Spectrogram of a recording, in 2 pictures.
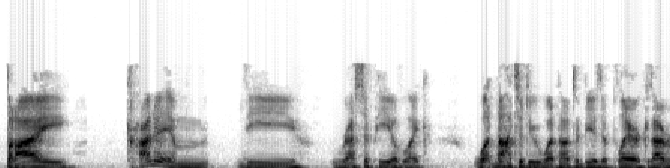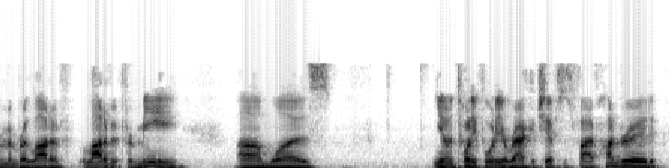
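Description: A man's voice: fairly low pitch, fairly even intonation, moderate pace, muffled recording. A man co-hosting a poker podcast in casual chat, rambling with lots of restarts and fillers. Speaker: podcast co-host.

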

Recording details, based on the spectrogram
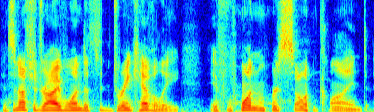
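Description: A man with a slightly high voice narrates a comedy script. He reads the stage directions with wry, mock-formal phrasing, like a narrator at a table read. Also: moderate pace.

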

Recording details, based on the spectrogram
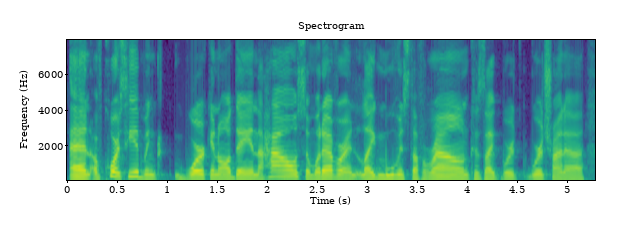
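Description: A woman with a New York accent and a deep voice talks quickly in a casual chat. Her tone is smooth and clear, and she jumps into voices as she tells stories. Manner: animated storyteller acting out voices. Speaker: comedian, podcast host.

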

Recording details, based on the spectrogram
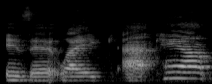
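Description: A woman's voice: on the low side, slow pace, gravelly, a bit bright, roomy sound. A woman co-hosting a podcast, chatting casually and asking lots of questions. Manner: inquisitive, asks many questions. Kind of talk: casual chat.

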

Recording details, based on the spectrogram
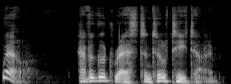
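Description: A man voicing a sharp, brisk middle-aged landlady who speaks crisply and pointedly. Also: mid-range voice, big pitch swings, dry recording, studio quality, voice pushed up, heavily acted.

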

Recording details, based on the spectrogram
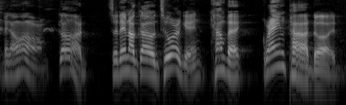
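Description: A man's voice: high-pitched, sing-song, normal speed, fairly bright tone, dry recording, studio quality. A young adult man with an Australian accent, being interviewed, talking casually and joking, drifting onto tangents. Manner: rambling, joking, self-deprecating, goes off on tangents.

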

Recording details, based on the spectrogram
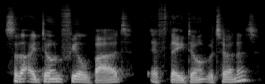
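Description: A co-host with a husky, breathy voice chats casually. The delivery is loose and relaxed and tells a small personal habit. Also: mid-range voice, moderate pace. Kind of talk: casual chat.

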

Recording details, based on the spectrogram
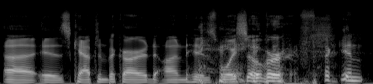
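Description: A man's voice: lowish voice, animated, measured pace, dry recording, clean studio sound. A man co-hosting a podcast in casual chat, wry and exasperated and swearing freely. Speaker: podcast co-host.

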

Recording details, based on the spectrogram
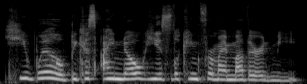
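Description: A woman's voice: fairly high pitch, brisk, a little mellow, close to an everyday voice. A woman acting in a radio play as an anguished, defiant young Armenian mother, pleading with feeling. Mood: indignant, defiant. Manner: impassioned, pleading.

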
